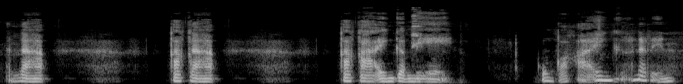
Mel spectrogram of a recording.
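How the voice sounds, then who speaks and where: A remorseful older mother acted by a woman in an audio drama. The voice is husky and worn, and she speaks haltingly and contritely, as someone seeking to make amends. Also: a bass voice, a bit bright, exaggerated voice. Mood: concerned.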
